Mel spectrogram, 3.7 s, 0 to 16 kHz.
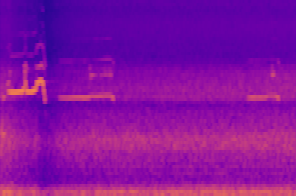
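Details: Bald eagle at West End on a live nature cam, 8 August 2023, 7:30; a loud, short, high whistled call with a slight upward kink opens the clip, followed by faint thin echoing whistles over low steady hum.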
